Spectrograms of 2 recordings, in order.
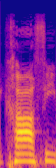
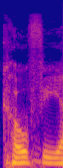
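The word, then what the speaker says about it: Ko-fi: This is a coffee page. It's pronounced Kofi.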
